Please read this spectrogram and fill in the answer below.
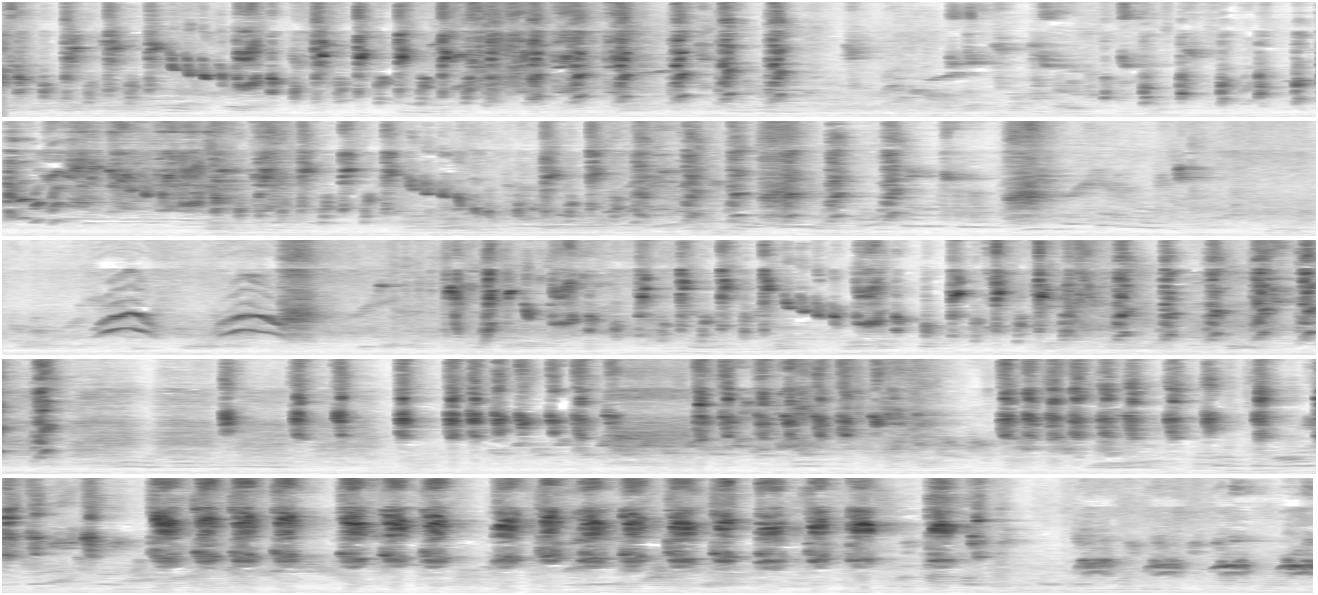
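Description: Caged long-tailed shrike (cendet) singing its full mimicry-laden song: long runs of fast, high, repeated chattering notes, broken by two short lulls.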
